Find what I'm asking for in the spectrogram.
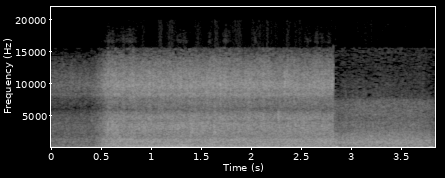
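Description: Heavy rain with thunder and lightning pours down near a temple in Gudivada, Andhra Pradesh, making a steady, dense broadband roar that begins abruptly and continues unbroken, with a slight shift in tone near the end.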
